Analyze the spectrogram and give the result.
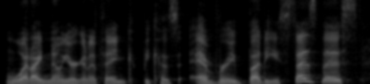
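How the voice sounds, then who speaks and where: A woman's voice: fairly low pitch, normal speed, fairly bright tone, clear, resonant tone. A woman in her twenties hosting a podcast, chatting casually and laughing often. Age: 20s. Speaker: podcast host. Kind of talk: casual chat.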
